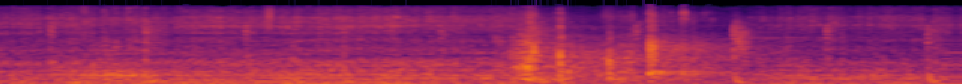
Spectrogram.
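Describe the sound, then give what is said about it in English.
A longboard rolls steadily on concrete with a continuous gritty wheel rumble, broken by a couple of sharp clacks and knocks near the end as the board shifts. “Wish I took my skateboard too, not just my longboard.”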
